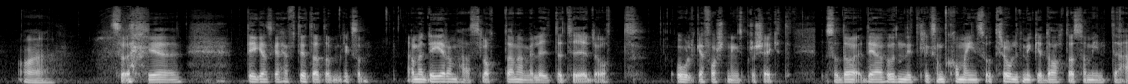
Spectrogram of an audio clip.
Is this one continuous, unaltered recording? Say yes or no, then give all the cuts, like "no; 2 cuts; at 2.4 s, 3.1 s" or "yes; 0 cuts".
no; 2 cuts; at 1.5 s, 8.1 s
